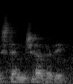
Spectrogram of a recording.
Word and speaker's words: Stemgevity: That's S-T-E-M-G-E-V-I-T-Y, Stemgevity, rhymes with longevity.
